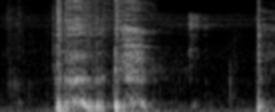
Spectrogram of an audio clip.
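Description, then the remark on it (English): A person coughs hard twice in quick succession, loud, followed by a smaller throat-clearing sound and a final short cough. “While I cough and die, what's your first pick?”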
